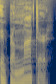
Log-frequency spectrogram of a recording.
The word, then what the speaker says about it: imprimatur: No, it's imprimatur, accent on the third syllable.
